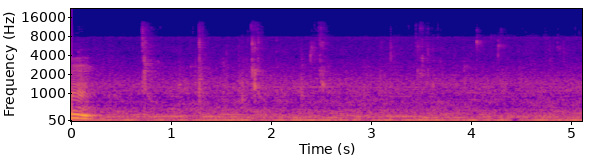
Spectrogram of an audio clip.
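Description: Close-miked chewing of a mouthful of dosa, with scattered wet clicks and smacks of the mouth. Right at the start there is a short hummed "mmm", falling in pitch, which is the loudest sound.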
